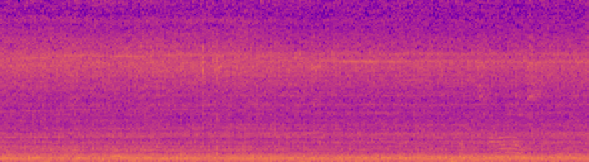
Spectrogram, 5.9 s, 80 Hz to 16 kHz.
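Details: Kirby Sentria 2 vacuum after full strip-down, cleaning and restoration, switched on for carpet shampooing with 2 caps Kirby shampoo in 3/4 tank: steady high-pitched motor rush, even and smooth, no rattles or surges; normal running.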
